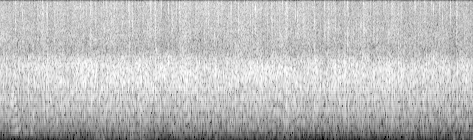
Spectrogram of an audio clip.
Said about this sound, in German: Liebe Damen und Herren, ich darf um einen großen Applaus für die Gruppe … bitten.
